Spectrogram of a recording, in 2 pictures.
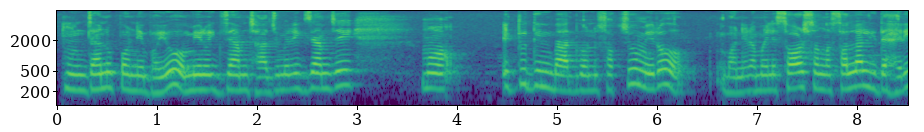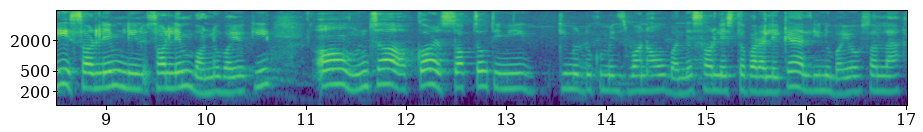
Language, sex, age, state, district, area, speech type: Nepali, female, 45-60, West Bengal, Darjeeling, rural, spontaneous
